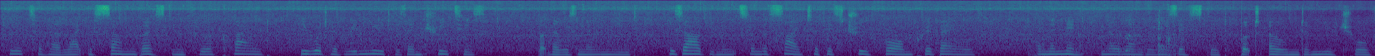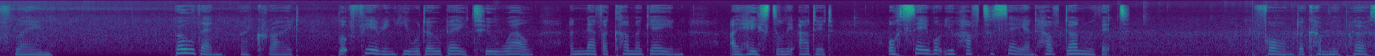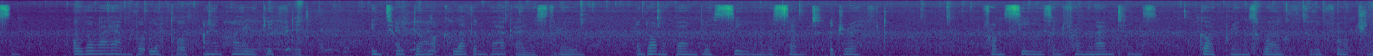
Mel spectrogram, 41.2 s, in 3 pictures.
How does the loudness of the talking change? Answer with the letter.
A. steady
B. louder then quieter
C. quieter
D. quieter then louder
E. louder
A.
